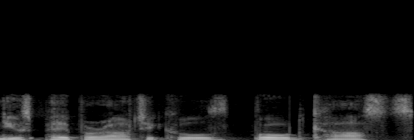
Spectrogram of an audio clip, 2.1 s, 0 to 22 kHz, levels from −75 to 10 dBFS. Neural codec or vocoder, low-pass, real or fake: codec, 24 kHz, 0.9 kbps, WavTokenizer, medium speech release version 1; 7.2 kHz; fake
